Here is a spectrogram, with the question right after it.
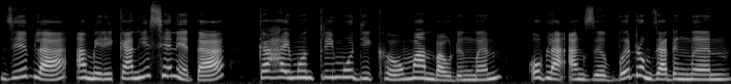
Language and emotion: Bodo, happy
